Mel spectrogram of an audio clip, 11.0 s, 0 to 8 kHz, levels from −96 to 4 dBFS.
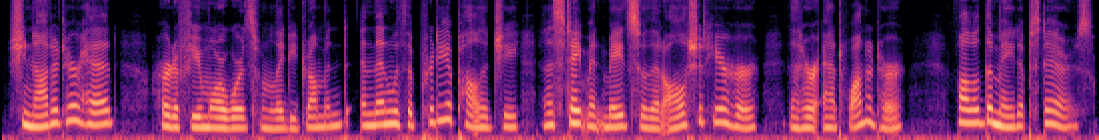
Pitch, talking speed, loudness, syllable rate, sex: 210 Hz, 205 wpm, -18 LUFS, 5.4 syllables/s, female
